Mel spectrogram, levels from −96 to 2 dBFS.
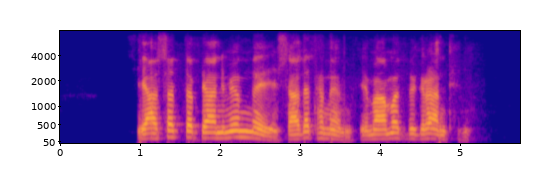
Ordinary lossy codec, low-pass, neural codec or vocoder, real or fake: Opus, 16 kbps; 7.2 kHz; codec, 44.1 kHz, 7.8 kbps, Pupu-Codec; fake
